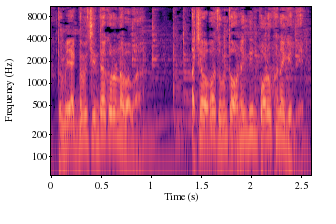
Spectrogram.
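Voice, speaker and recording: A man's voice: high voice, big pitch swings, racing, dark tone, soft background music. An actor playing a cheerful young son reassuring his father in a family drama. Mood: breezy. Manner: breezy, reassuring.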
